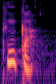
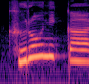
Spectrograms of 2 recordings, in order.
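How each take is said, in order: First: It is said fast with a syllable dropped. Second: Every syllable is said clearly and fully.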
